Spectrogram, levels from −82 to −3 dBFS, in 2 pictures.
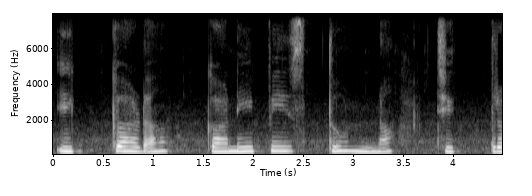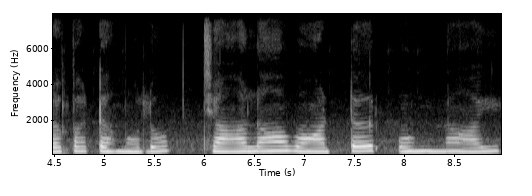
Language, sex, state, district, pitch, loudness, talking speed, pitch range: Telugu, female, Andhra Pradesh, Sri Satya Sai, 245 Hz, -18 LUFS, 45 wpm, 240-260 Hz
